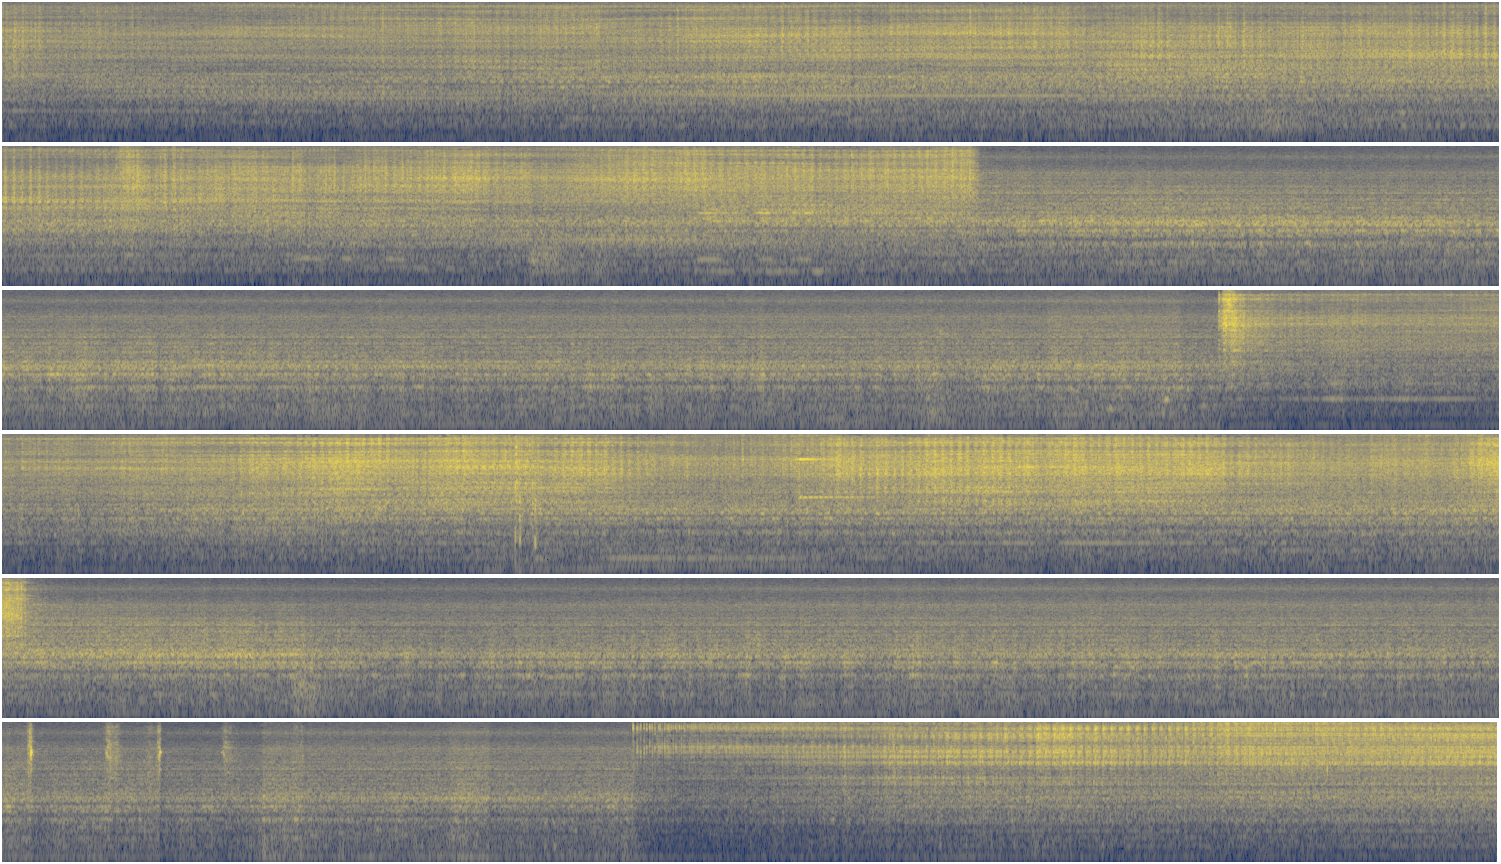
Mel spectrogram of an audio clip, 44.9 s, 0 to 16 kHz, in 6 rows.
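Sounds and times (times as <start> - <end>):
scissor blade being sharpened: 23.4 - 25.7.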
